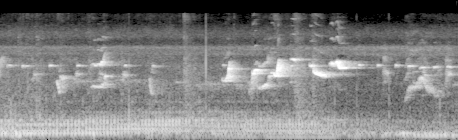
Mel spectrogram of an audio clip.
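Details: Munia (emprit sawah) calling with scattered thin chirps at first, then a burst of loud, bright, slurred twitters in the second half, over a steady low hum.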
